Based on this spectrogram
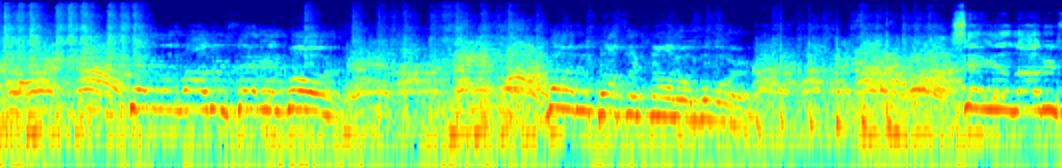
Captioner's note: chant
